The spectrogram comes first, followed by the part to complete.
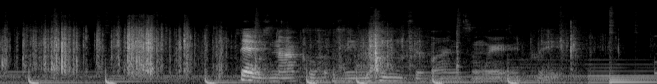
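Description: Background hip-hop instrumental with a steady kick drum about every three-quarters of a second and a sung vocal line in the middle, over the crinkle of a plastic bag being handled.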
